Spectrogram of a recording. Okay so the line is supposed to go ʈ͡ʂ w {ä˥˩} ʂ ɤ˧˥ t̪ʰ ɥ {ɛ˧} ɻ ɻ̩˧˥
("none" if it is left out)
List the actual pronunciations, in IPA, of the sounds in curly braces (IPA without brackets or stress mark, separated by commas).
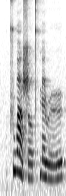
ä˥˩, ɛ˧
